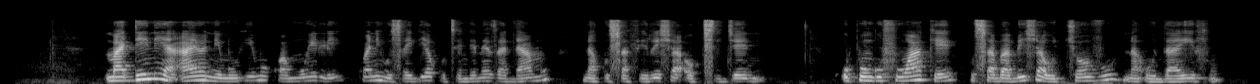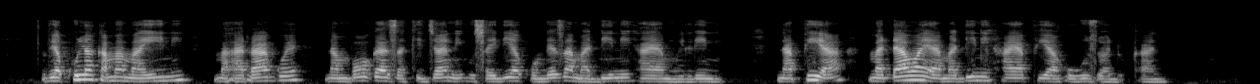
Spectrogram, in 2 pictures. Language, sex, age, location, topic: Swahili, female, 36-49, Kisumu, health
